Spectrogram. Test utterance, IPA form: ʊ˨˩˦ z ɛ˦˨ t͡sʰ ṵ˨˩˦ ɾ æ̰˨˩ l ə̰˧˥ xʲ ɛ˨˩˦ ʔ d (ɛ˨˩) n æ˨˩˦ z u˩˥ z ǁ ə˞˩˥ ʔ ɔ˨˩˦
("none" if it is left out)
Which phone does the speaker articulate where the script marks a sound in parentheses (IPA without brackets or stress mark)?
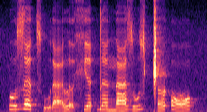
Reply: ɛ˨˩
